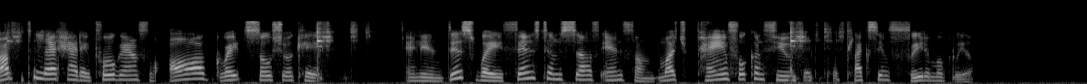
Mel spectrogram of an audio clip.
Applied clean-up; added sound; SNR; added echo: neural diffusion model UNIVERSE++.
